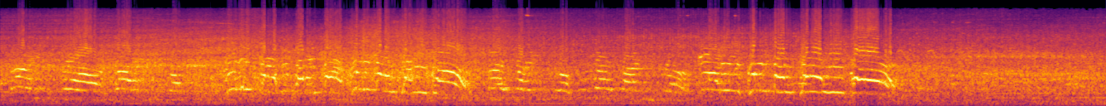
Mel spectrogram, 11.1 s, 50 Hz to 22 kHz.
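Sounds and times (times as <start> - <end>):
road traffic noise: 0.0 - 11.0.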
